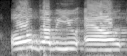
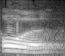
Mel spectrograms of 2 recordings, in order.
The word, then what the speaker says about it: owl: we have here ow O WL is pronounced owl not all okay take note we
